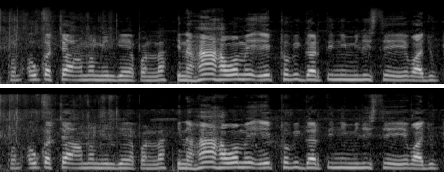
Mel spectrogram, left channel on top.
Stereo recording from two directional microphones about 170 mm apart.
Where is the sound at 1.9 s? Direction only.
Centre (ahead or behind).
